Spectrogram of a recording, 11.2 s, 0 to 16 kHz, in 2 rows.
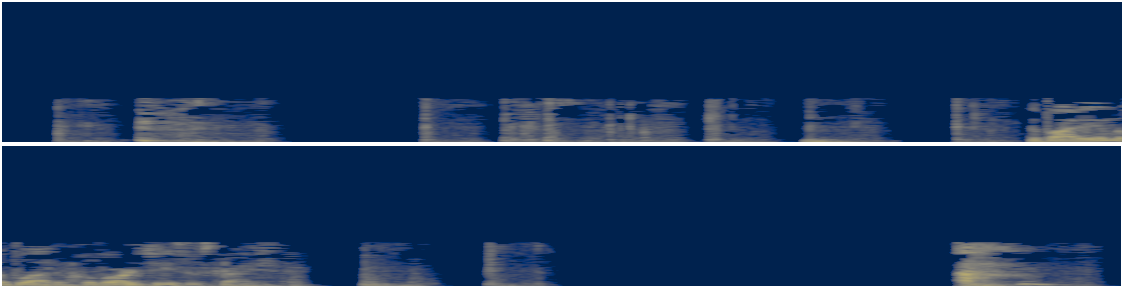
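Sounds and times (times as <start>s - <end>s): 
person sneezing during a communion service: 0.6s - 1.4s, 10.4s - 11.1s
speech: 5.2s - 7.2s.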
